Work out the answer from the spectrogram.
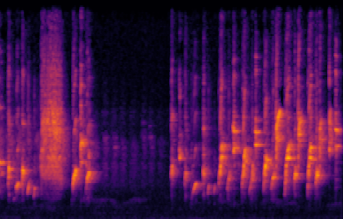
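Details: Balkan European goldfinch competing in a world championship in goldfinch song held online: a twittering phrase with a harsh buzzy note, a quiet pause, then a long run of rapid varied liquid chirps and trills.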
